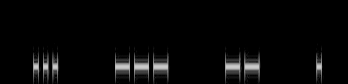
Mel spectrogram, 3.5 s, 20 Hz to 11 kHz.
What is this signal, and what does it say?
Morse code, heard as a keyed tone, about 25 wpm, spaced as for 12 wpm, 700 Hz. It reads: SOME
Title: 4x Character Spacing - Top 300 Words - 25wpm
